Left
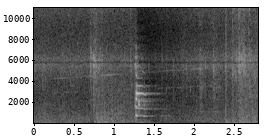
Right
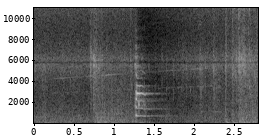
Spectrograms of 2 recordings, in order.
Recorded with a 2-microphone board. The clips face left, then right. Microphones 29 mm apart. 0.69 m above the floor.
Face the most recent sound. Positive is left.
turn(degrees=0)  # may be behind; listen again after turning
